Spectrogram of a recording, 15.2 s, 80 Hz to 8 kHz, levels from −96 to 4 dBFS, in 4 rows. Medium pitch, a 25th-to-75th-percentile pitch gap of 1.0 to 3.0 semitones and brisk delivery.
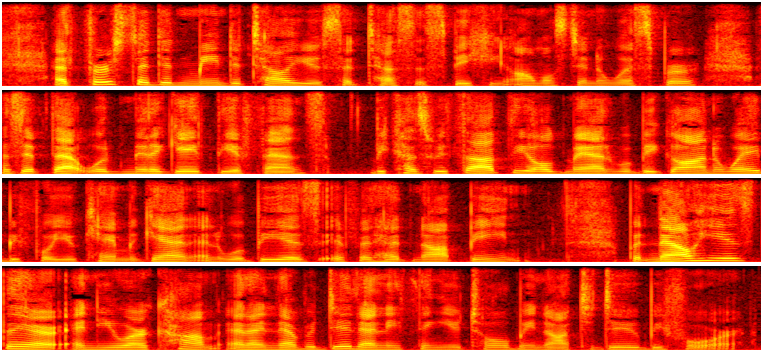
Yes: medium, 170 Hz; average, 2.7 semitones; fast, 265 wpm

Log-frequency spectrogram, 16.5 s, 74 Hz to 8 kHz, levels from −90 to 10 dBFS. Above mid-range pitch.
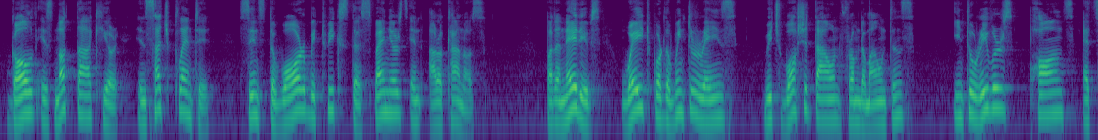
No: medium, 165 Hz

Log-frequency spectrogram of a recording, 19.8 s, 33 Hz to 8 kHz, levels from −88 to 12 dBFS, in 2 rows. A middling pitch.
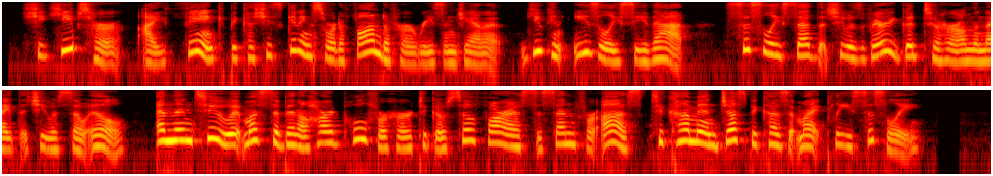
No: high, 225 Hz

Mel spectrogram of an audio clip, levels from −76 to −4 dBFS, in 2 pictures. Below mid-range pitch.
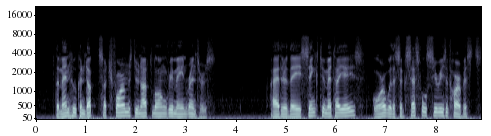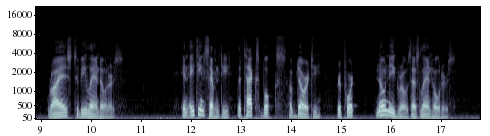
Yes: low, 110 Hz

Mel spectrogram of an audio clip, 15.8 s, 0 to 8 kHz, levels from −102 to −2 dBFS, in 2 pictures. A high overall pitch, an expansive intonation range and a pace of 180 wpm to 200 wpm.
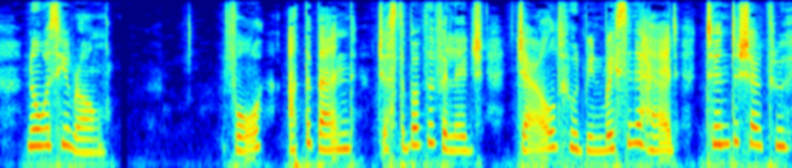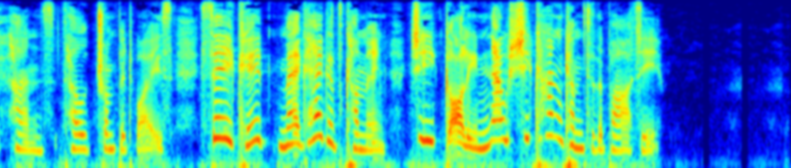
No: very high, 275 Hz; wide, 6.1 semitones; average, 150 wpm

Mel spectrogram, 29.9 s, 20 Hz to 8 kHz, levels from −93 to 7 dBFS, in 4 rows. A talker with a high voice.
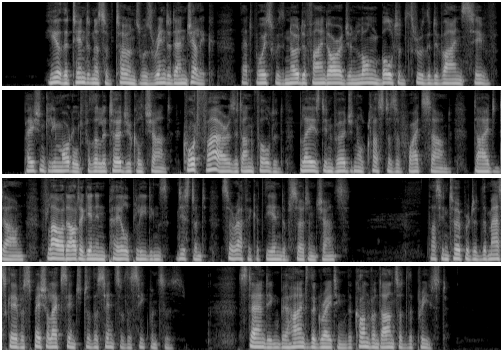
No: low, 135 Hz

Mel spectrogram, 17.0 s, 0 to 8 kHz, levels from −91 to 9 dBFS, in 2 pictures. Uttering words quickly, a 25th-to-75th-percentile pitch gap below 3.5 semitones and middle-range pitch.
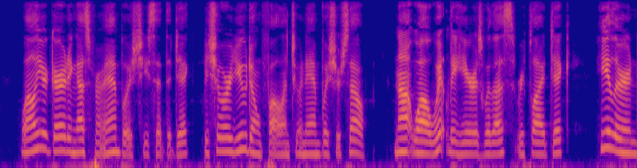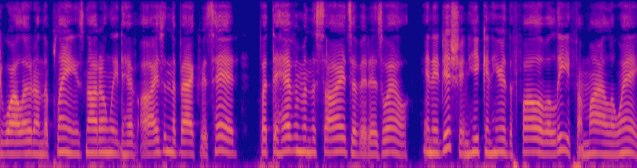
Yes: fast, 250 wpm; average, 2.7 semitones; medium, 180 Hz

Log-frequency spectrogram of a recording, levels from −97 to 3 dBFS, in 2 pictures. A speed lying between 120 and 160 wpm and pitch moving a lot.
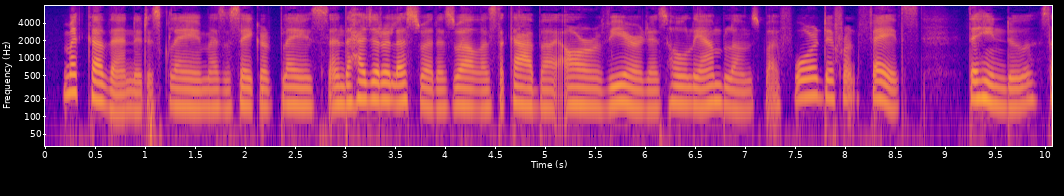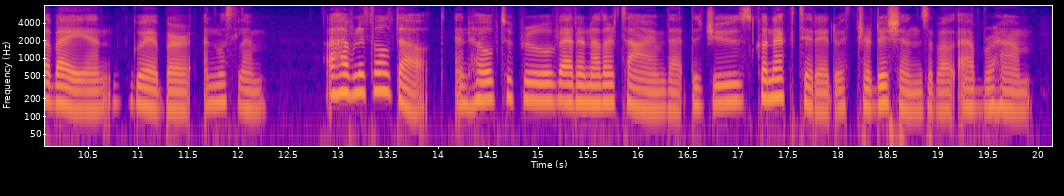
No: average, 155 wpm; average, 4.0 semitones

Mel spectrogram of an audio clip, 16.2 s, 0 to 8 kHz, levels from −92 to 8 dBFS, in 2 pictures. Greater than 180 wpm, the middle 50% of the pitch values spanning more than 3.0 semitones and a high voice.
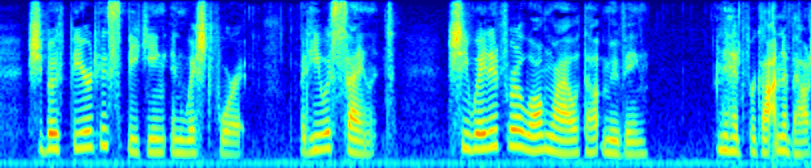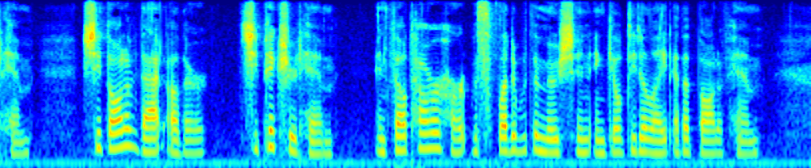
Yes: average, 190 wpm; average, 4.1 semitones; high, 195 Hz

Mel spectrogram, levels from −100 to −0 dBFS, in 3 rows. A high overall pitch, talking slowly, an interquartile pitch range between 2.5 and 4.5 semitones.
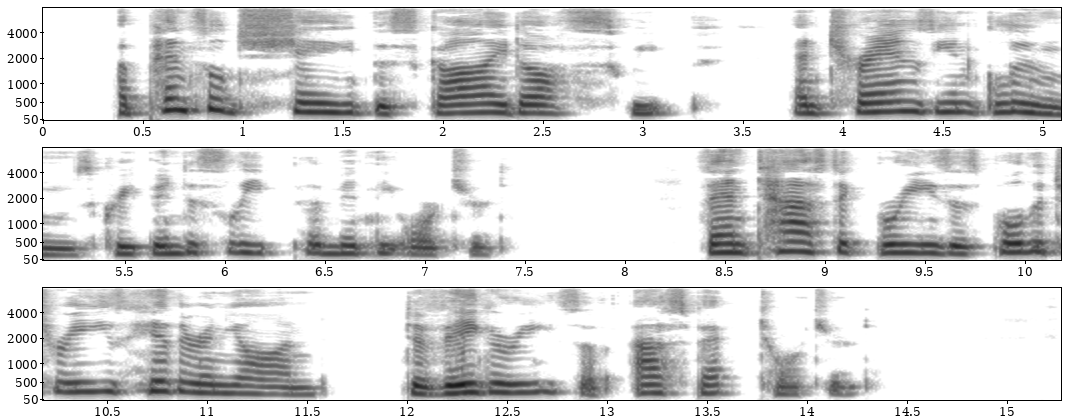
Yes: high, 220 Hz; slow, 120 wpm; average, 2.9 semitones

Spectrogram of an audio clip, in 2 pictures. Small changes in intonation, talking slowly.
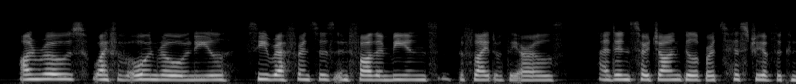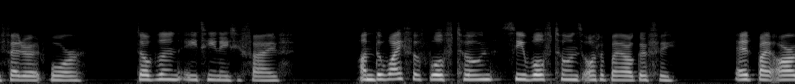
No: narrow, 1.5 semitones; average, 160 wpm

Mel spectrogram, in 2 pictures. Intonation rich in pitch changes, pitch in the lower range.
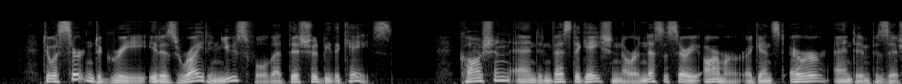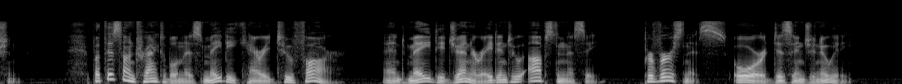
Yes: wide, 8.4 semitones; low, 100 Hz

